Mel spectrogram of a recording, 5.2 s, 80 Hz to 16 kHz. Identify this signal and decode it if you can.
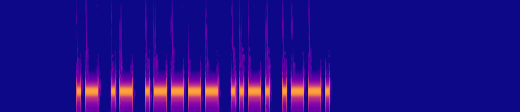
Morse code, heard as a keyed tone, about 28 wpm, 700 Hz. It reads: AA1FP
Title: USA Call Signs - 5 Characters - 28wpm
